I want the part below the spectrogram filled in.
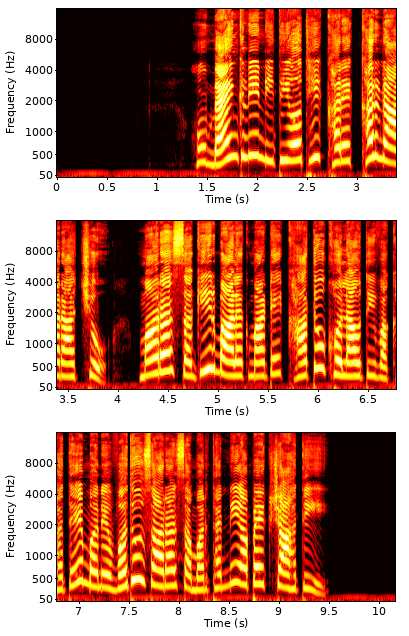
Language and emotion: Gujarati, angry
